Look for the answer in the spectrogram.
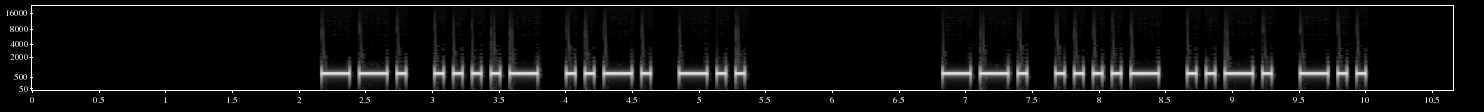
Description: Morse code, heard as a keyed tone, about 17 wpm, 700 Hz. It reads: G4FD G4FD
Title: DXCC-100 Call Signs - 4 Characters - Repeated 3x - 17wpm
